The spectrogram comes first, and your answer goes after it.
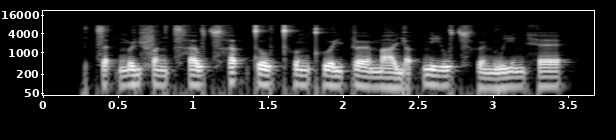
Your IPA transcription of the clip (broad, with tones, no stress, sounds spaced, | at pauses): t͡s ɐ˨ k̚ m ɵ˧ ɥ f ɐ˨˧ ŋ t͡sʰ ɐ˧ w t͡sʰ ɐ˥ p̚ t̪ o˨˥ w t̪ʰ ʊ˨˧ ŋ kʷʰ ɐ˨˧ j p œː˨ m aː˨˩ j ɐ˥ p̚ n̪ iː˨˥ w t͡sʰ ɵ˨˩ n w iː˨ n h ɛː˧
